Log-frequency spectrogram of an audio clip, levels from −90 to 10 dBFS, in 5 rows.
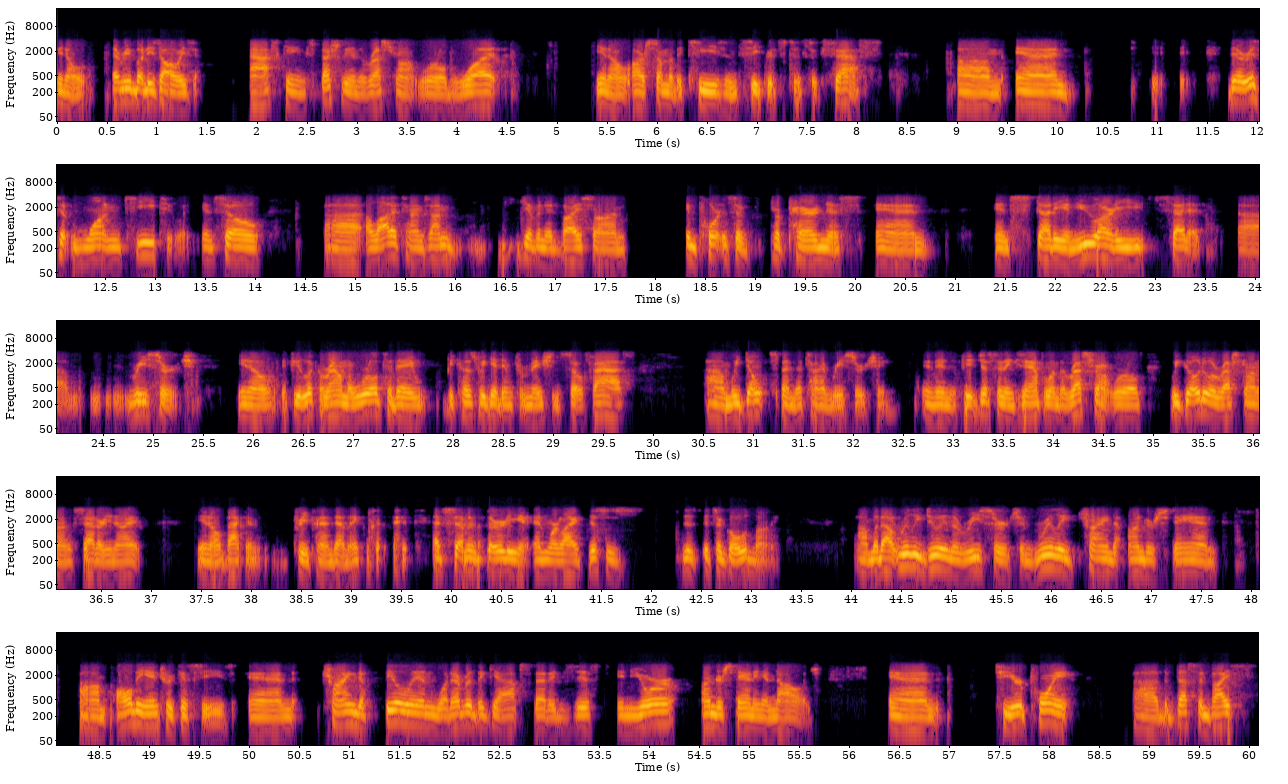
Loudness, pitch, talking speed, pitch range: -16 LUFS, 105 Hz, 150 wpm, 95-115 Hz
